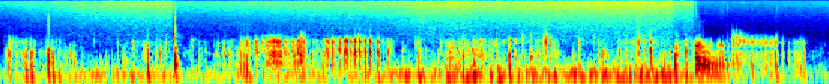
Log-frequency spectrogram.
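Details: Very hungry person: continuous low rumbling and gurgling growl lasting several seconds; hunger-related stomach growling, normal bowel sounds.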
